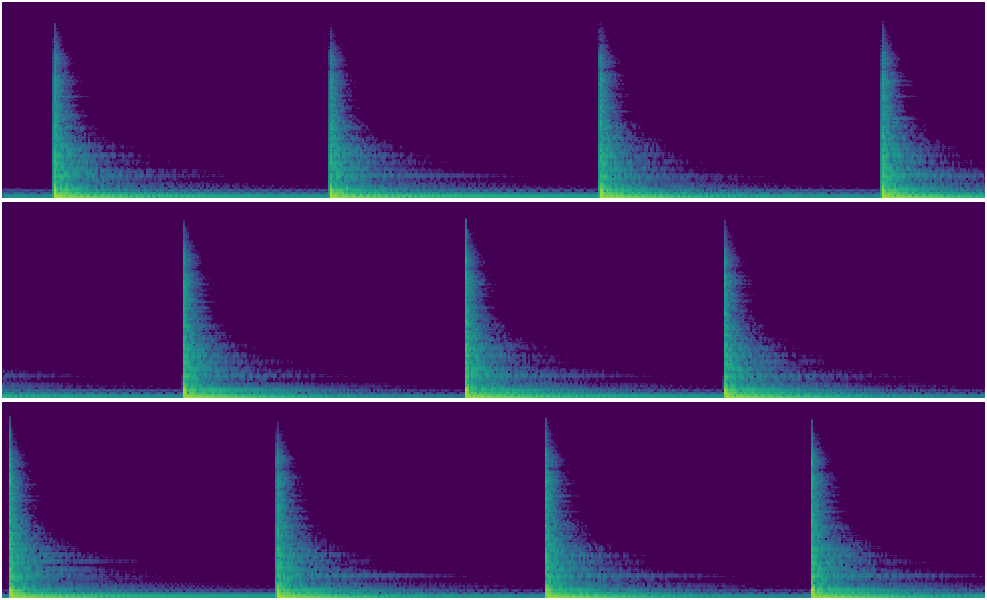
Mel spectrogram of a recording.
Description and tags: Ganon Low Tom Drum
Low tom drum hit with ringing EQ'd out
drums, tom, percussion, hit, drum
